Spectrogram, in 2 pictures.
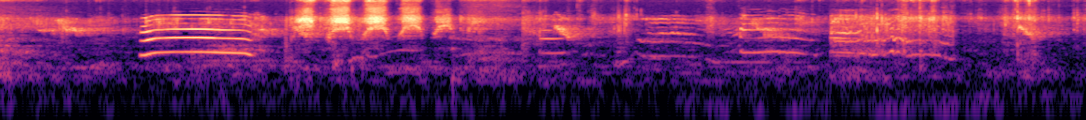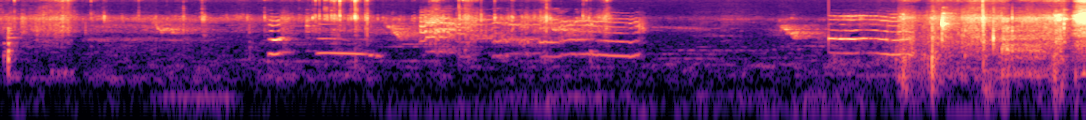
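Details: Domestic cats, a mother and her kitten, on the day the kitten has recovered; thin, high meows with arching pitch, repeated in short bursts and separated by pauses, with clatter and handling noise in between.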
